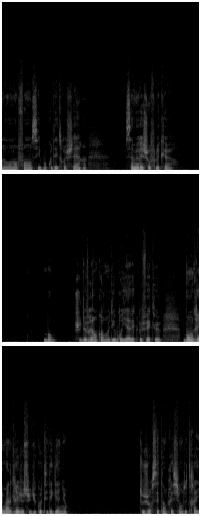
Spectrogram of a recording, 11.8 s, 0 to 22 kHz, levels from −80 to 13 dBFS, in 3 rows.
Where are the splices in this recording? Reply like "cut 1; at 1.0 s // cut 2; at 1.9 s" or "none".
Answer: none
